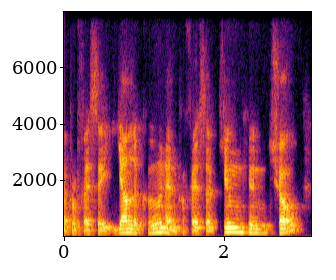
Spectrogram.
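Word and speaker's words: Kyunghyun Cho: Yan LeCun and Professor Kyung Hyun Cho. Is that a correct pronunciation? We can correct me later. It's Kyung Hyun Cho, And has a master's degree in computer science from University of Massachusetts, Amherst.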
